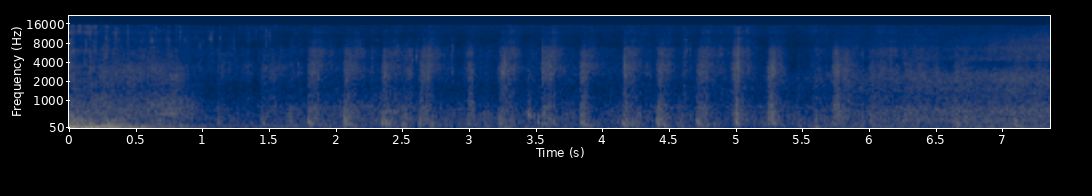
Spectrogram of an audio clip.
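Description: Footsteps thump on wooden boards.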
